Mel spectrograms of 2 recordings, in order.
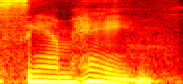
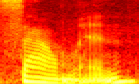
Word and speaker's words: Samhain: I've heard you both bring it up in the past, and it's actually spelled like, if I want to pronounce it how I'm reading it, Samhain. Yeah. But it's really called Samhain.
